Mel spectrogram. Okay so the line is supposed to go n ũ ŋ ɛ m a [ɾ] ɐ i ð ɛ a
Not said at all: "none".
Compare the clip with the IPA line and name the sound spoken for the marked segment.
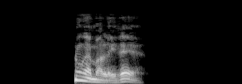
l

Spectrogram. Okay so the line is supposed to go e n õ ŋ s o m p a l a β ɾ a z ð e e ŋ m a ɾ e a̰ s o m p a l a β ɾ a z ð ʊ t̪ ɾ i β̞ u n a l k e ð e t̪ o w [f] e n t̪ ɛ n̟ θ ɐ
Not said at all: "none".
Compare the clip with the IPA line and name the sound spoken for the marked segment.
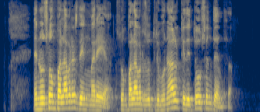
s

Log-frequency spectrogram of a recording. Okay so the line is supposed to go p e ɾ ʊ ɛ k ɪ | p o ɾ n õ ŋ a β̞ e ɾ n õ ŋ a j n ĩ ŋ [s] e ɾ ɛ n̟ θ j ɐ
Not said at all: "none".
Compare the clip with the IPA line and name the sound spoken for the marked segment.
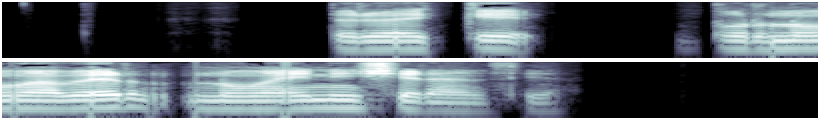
ʃ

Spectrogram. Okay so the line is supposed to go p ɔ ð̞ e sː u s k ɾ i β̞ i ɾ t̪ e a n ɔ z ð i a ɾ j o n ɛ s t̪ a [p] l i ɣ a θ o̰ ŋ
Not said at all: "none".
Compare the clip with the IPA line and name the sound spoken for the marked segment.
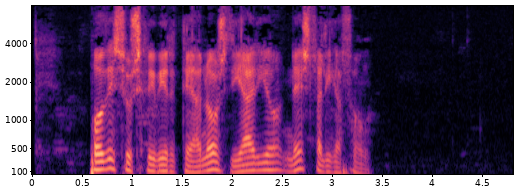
none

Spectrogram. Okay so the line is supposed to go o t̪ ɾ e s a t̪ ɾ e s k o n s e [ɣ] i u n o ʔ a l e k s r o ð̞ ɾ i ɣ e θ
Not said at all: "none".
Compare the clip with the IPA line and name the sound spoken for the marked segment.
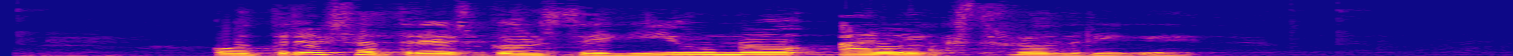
ɣ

